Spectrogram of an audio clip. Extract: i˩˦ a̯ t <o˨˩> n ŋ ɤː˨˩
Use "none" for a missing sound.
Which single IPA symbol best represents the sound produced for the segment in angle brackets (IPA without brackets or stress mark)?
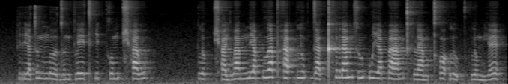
o˧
